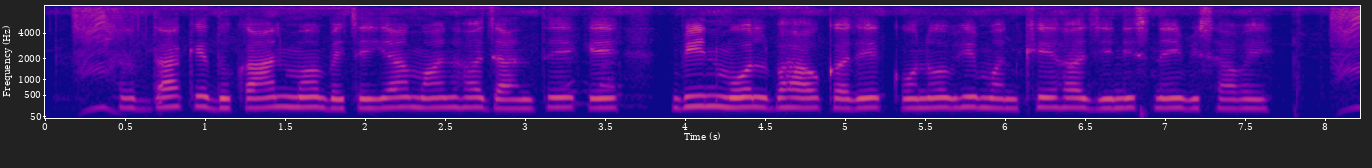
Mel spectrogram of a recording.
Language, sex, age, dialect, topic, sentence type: Chhattisgarhi, female, 25-30, Eastern, agriculture, statement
